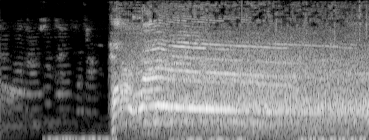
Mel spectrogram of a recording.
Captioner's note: all cheering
